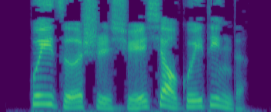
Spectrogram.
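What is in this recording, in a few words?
Chinese; hsk2; 是。。。的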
